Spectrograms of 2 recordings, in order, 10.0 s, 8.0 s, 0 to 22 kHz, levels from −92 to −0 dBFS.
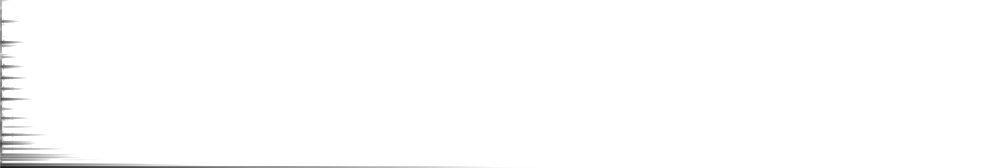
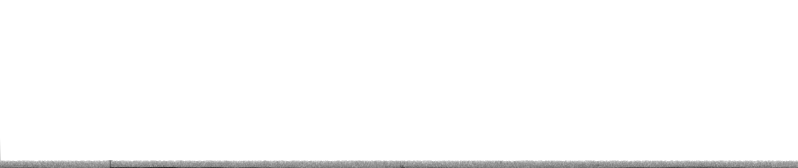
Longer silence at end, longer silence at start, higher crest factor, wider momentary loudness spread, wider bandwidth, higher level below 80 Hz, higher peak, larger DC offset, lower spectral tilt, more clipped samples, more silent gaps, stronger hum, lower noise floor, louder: first, 7.85 s vs 0 s; about the same, 0 s vs 0 s; first, 24 dB vs 18 dB; first, 23 LU vs 15 LU; first, 4.5 kHz vs 1 kHz; second, -62 dBFS vs -30 dBFS; first, -4 dBFS vs -10 dBFS; second, under 0.1% vs 0.2%; second, -9.5 dB/octave vs -16 dB/octave; neither; neither; neither; first, under -90 dBFS vs -47 dBFS; first, -24 LUFS vs -40 LUFS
